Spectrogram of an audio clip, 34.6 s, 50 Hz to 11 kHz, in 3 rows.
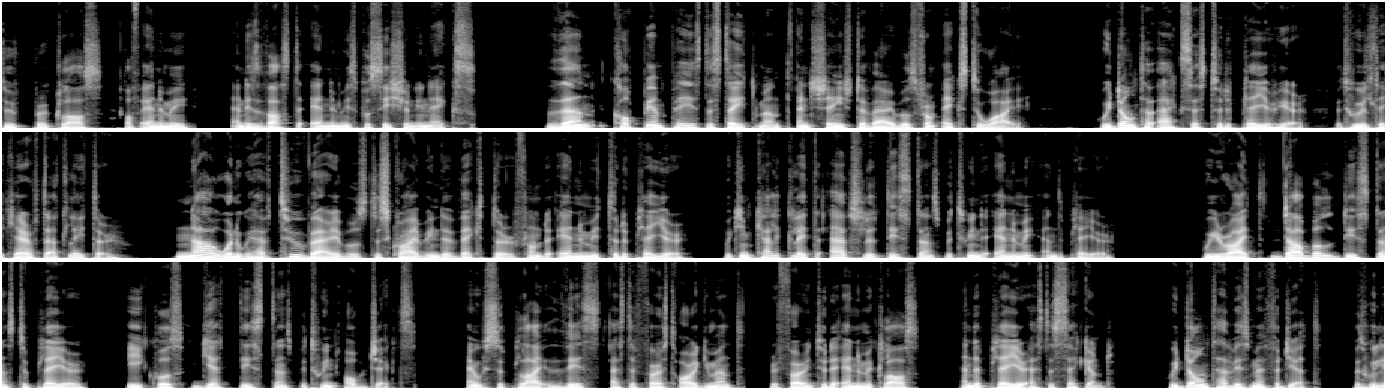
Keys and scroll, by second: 0.2 ctrl+c, 0.4 ctrl+v, 0.6 ctrl+v, 11.8 ctrl+s.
